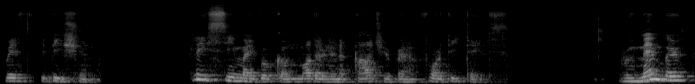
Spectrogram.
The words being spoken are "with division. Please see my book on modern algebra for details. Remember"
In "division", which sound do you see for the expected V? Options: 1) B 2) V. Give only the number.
1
